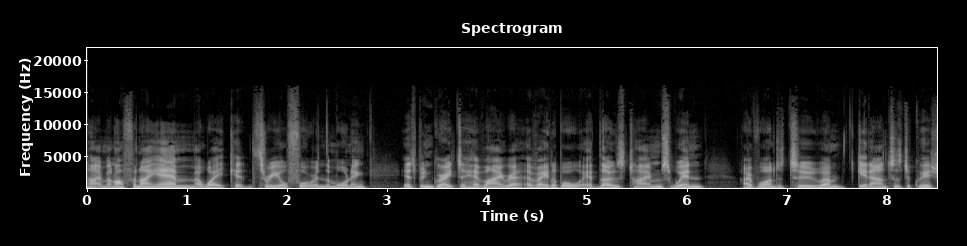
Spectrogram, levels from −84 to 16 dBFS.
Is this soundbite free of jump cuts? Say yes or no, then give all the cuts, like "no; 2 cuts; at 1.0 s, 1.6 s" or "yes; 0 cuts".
yes; 0 cuts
